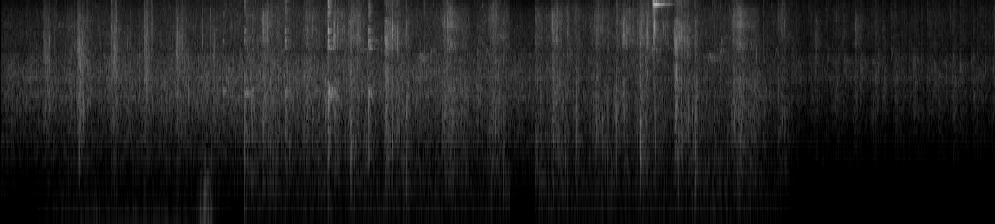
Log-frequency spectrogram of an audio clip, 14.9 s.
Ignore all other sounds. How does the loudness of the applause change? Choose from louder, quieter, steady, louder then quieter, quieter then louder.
quieter.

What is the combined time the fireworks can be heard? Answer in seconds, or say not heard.
not heard.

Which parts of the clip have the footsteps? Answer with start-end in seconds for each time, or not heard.
0.6-11.9.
